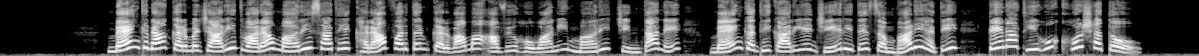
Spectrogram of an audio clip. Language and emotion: Gujarati, happy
